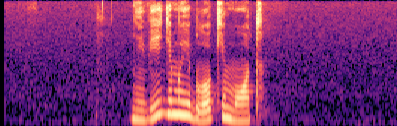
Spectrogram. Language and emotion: Russian, neutral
